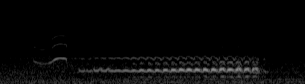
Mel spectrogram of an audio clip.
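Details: By a nest box on a March night, a tawny owl gives a brisk rising call. Its mate follows with a drawn-out quivering hoot of nearly two seconds that wobbles steadily before stopping.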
